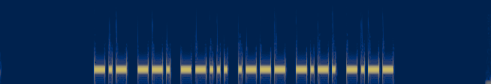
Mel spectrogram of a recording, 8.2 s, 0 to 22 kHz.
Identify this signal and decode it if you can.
Morse code, heard as a keyed tone, about 20 wpm, 700 Hz. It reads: KG7JCY
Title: Speed Racing - USA Call Signs 20wpm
